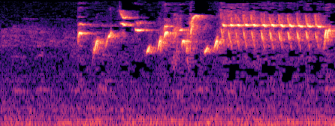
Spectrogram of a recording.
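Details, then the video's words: Goldfinch song starting with scattered sharp twitters and sliding into a fast, steady trill of repeated bright notes, roughly a dozen per second, continuing to the end. "Chant Chardonneret"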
